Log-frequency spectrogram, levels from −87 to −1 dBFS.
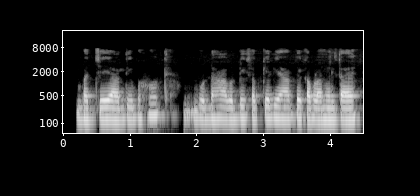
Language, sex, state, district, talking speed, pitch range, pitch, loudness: Hindi, male, Bihar, Jahanabad, 145 wpm, 125-135 Hz, 130 Hz, -19 LUFS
